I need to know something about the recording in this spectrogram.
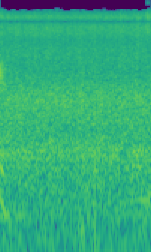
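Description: Steady hiss of falling rain, even and unbroken.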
